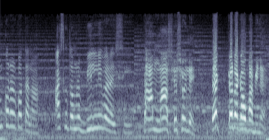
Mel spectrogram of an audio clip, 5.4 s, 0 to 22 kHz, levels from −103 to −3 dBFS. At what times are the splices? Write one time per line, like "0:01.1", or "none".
0:02.6

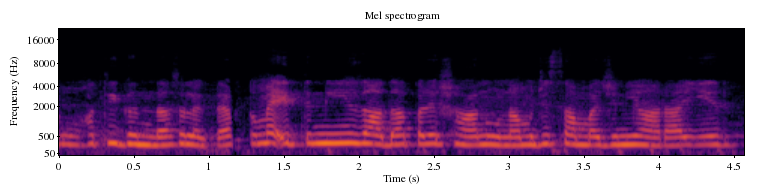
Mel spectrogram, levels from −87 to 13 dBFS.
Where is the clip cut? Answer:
0:01.1

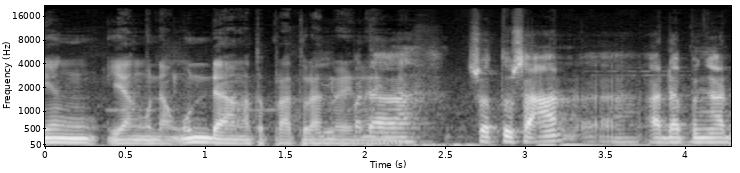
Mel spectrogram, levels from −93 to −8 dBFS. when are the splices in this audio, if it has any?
0:02.1

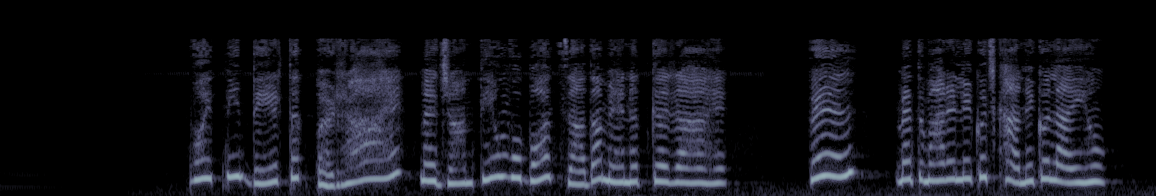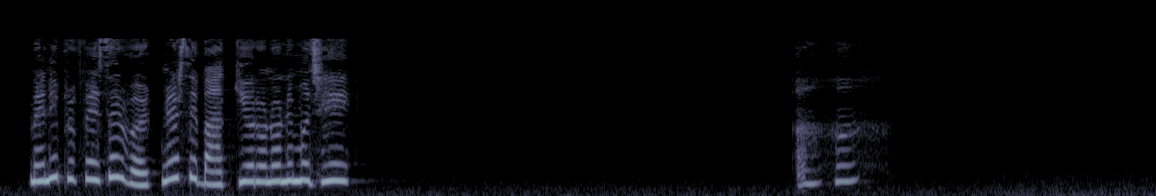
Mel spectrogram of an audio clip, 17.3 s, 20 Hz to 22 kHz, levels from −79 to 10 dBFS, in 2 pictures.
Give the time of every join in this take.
none

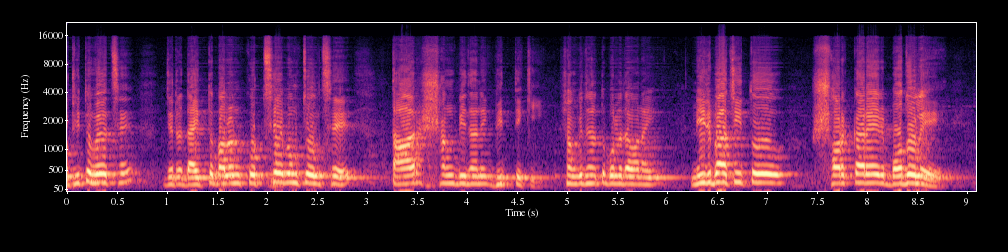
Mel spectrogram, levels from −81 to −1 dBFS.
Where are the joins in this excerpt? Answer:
0:04.8
0:06.1

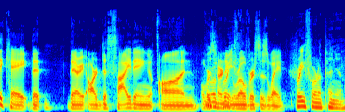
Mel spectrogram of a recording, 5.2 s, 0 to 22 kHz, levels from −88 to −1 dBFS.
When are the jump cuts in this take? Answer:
0:03.1

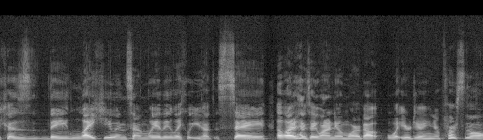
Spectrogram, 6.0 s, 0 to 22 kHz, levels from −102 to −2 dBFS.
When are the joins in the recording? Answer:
0:03.3

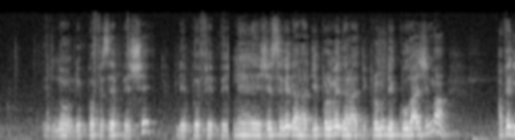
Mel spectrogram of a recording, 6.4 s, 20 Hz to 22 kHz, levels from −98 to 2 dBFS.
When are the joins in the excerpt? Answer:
0:02.9

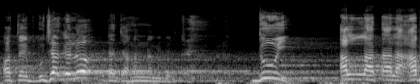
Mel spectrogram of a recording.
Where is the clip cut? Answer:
none

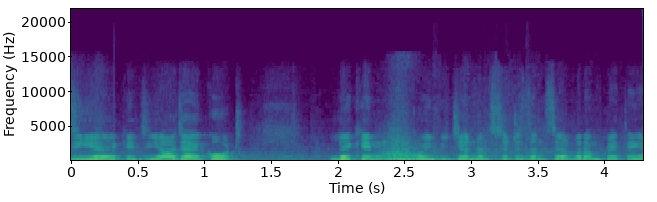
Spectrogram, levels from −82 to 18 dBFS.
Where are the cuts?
0:02.5

